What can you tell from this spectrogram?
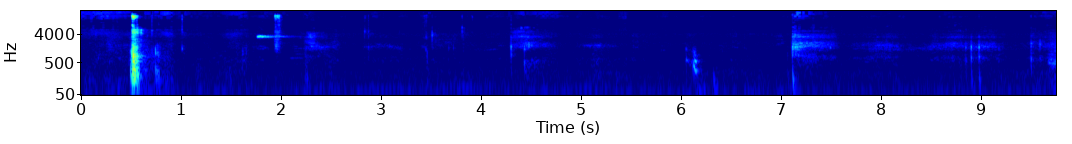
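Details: Infant with runny nose and cough on waking gives one sharp, explosive cough, then a few faint, soft sounds in a quiet room.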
